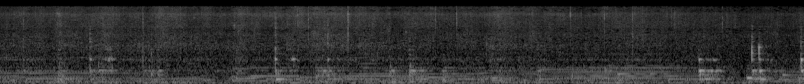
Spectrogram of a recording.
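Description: White mushrooms sizzling as they fry in butter and olive oil in a pan while being stirred, with a few sharp clacks of the utensil against the pan about seven seconds in.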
